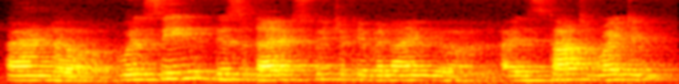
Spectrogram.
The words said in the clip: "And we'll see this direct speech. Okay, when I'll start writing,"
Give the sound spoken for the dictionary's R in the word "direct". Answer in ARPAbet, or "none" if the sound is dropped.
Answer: R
